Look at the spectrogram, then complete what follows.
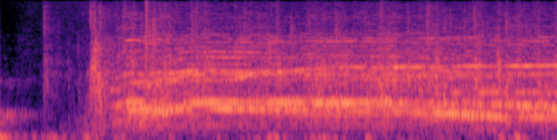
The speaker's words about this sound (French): Bienvenue sur Fréquence Plus. Merci de faire un maximum de bruit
